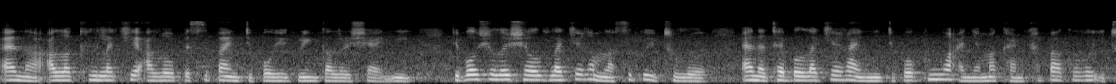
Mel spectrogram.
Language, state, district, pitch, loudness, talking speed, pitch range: Sumi, Nagaland, Dimapur, 185 Hz, -16 LUFS, 165 wpm, 165-200 Hz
